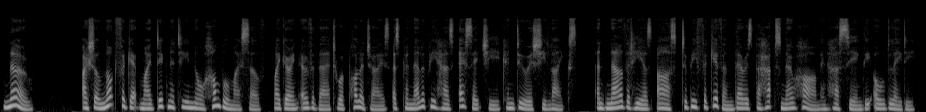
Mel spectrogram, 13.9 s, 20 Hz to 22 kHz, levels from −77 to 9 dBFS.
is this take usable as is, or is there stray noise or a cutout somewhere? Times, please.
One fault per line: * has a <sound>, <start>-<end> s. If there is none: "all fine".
all fine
